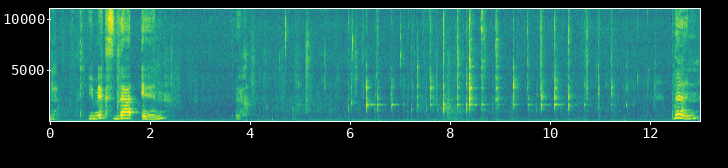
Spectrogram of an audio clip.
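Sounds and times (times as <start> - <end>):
utensil clinking against bowl: 4.8 - 11.8.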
